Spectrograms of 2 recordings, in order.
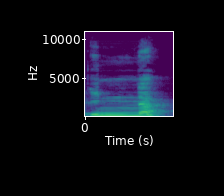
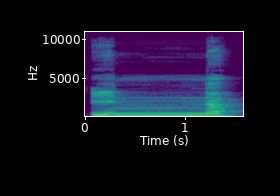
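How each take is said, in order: First: The double n is released quickly without holding. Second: The double n is held for two beats. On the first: The speaker calls it wrong. "on ne peut pas bloquer, lâcher inna" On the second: The speaker calls it right. "vous mettez deux temps"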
